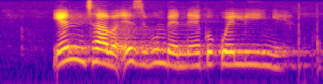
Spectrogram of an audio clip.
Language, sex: South Ndebele, female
